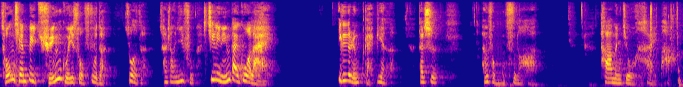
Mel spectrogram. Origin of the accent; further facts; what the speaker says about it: China; 我们中国人受的教育啊，特别是中国大陆历代的教育，我也是在那个背景里边出来的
